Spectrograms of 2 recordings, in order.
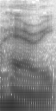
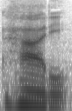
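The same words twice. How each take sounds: First: The name is said in an English way. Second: The name is said in an Austrian way. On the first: The speaker calls it wrong. "e não Harry" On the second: The speaker calls it right. "como a minha descendência é austríaca, a pronúncia é Harry"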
